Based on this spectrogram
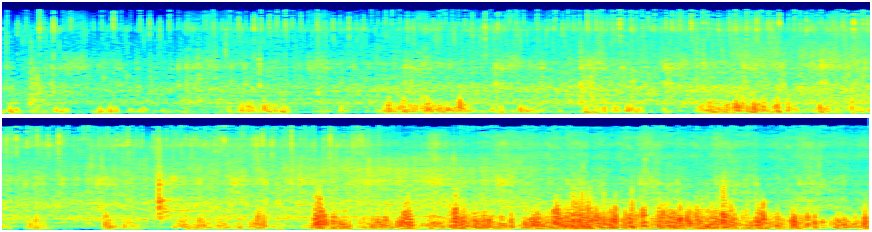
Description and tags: Bike On Concrete OS
Mountain-Bike Pedalling Concrete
